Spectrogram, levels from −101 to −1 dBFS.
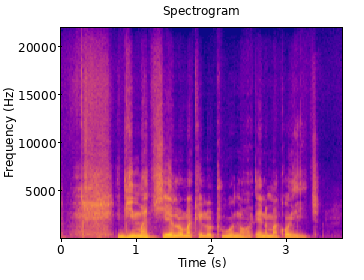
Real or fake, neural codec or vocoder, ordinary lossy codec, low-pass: fake; codec, 44.1 kHz, 7.8 kbps, Pupu-Codec; none; none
